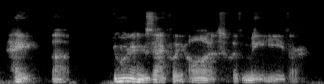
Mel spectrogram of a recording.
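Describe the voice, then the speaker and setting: A man's voice: sits low, animated, brisk, creaky, low-quality recording. An actor reading an apologetic, defensive separated father at a table read. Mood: pleading.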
